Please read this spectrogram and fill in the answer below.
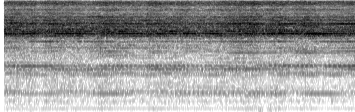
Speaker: uh noisy pump unfortunately a lot of equipment nowaday in order to keep the prices down they they fit cheap Chinese bearings and really the bearing is the main important part in these and they should really fit some decent bearings otherwise they just last a couple of years and they start squealing like a banshee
